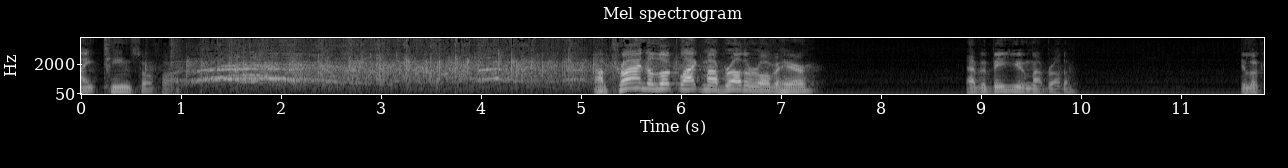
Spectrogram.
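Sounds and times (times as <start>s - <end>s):
speech: 0.0s - 1.2s, 5.1s - 7.4s, 8.8s - 10.0s, 11.6s - 11.8s
audience clapping: 0.5s - 7.3s.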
